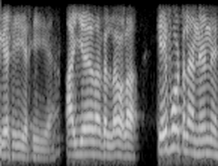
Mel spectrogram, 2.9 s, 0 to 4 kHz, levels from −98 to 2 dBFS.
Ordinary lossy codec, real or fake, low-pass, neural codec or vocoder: none; real; 3.6 kHz; none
